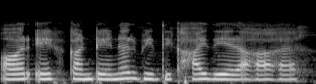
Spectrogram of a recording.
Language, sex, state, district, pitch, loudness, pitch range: Hindi, female, Jharkhand, Palamu, 240 Hz, -14 LUFS, 235-245 Hz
